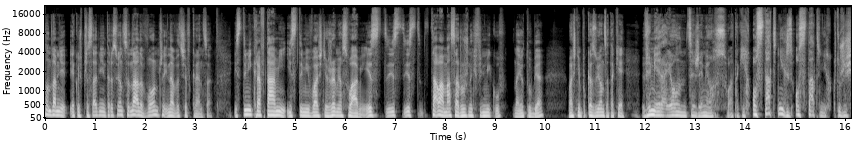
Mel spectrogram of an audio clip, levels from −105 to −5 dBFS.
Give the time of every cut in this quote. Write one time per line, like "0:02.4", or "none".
none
